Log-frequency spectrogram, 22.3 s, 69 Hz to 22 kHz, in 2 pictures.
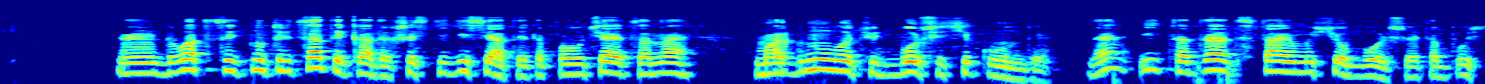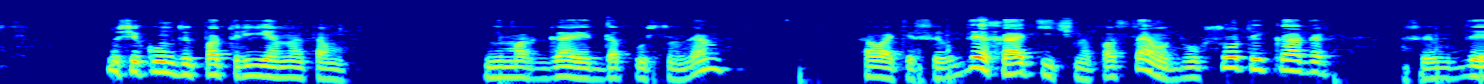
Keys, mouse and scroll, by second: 9.1 shift+d, 15.2-15.9 shift+middle drag, 18.2 shift+d, 21.9 shift+d.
